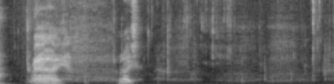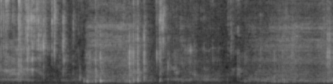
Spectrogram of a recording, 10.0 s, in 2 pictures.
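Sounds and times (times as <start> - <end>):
person chewing chicken: 2.2 - 10.0.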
